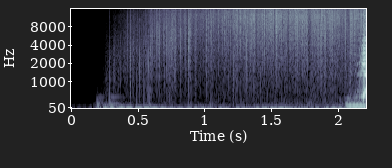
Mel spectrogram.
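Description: Surface hiss and crackle of a shellac 78 rpm record as the stylus rides the lead-in groove before the music. It starts abruptly about a quarter second in as the disc comes up to speed, then runs steadily.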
